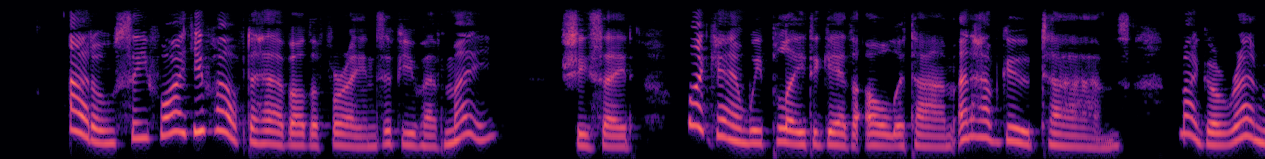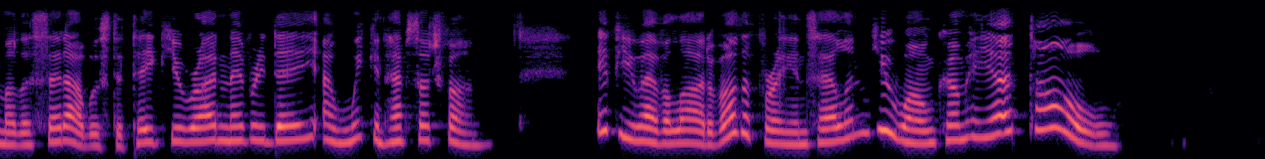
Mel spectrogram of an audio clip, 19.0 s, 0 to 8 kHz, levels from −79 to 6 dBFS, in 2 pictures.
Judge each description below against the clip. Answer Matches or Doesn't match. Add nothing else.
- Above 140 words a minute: Matches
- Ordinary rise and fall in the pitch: Doesn't match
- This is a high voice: Matches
